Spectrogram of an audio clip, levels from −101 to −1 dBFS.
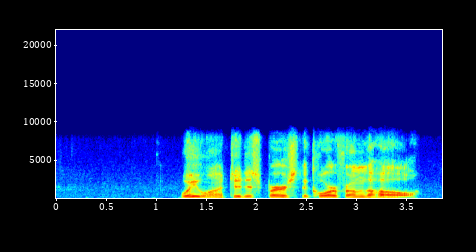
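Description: At 1.91 to 1.93 s and again at 3.01 to 3.03 s, each time what sounds like a single lost packet is covered by a lost packet rebuilt from error correction. The decoder plays the low-bitrate copy carried in the next packet, so there is no gap, only a brief 20 ms patch of rougher, noisier sound. Everything passes through the Opus call path, whose band limit is near 8 kHz.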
